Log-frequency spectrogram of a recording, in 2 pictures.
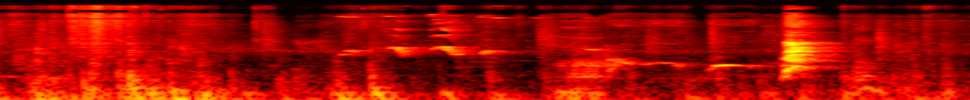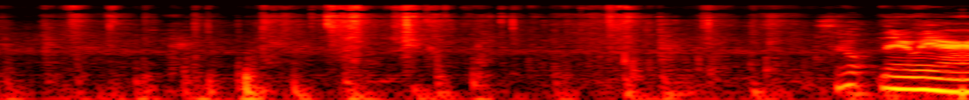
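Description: American Bulldog puppies yip and bark in short bursts, scattered among clattering and people talking nearby.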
